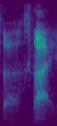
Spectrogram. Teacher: It's the tones, the long and short vowels, and also the HL, the famous HL, the voiceless alveolar lateral fricative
